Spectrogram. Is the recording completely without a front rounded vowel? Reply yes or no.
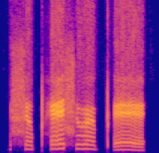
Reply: no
